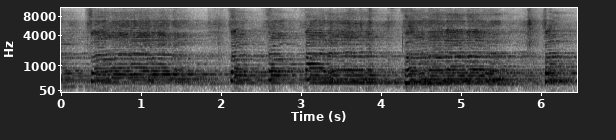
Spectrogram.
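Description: A small mixed group of men's and women's voices singing in close harmony, holding chords that change every second or two.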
